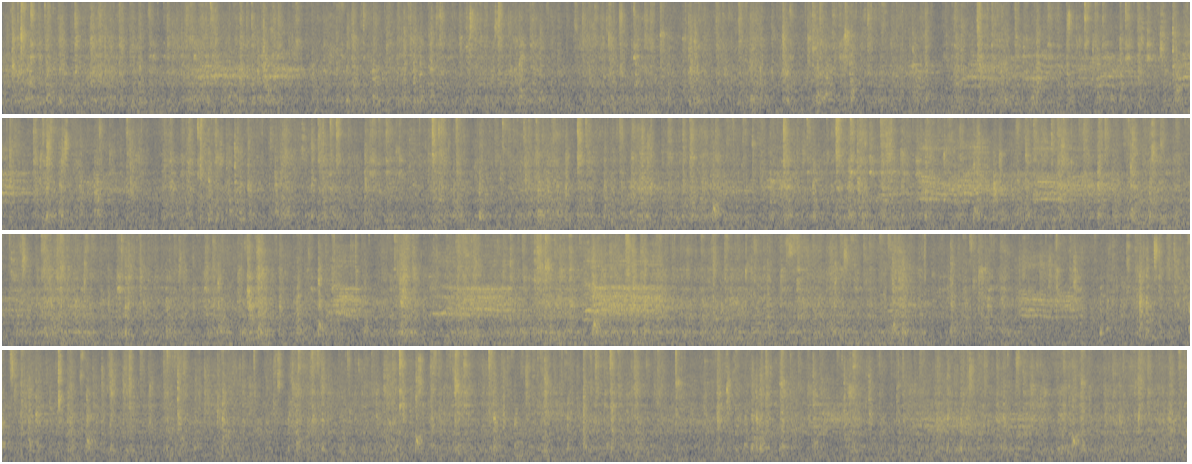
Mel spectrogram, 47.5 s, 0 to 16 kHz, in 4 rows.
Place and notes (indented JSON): {
  "title": "Seraing, Belgique - The coke plant",
  "date": "2017-03-18 15:00:00",
  "description": "In the abandoned coke plant, walking in the \"tar\" section of the factory, while rain is falling. Everything here is dirty and polluted.",
  "latitude": "50.61",
  "longitude": "5.53",
  "altitude": "66",
  "timezone": "Europe/Brussels"
}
